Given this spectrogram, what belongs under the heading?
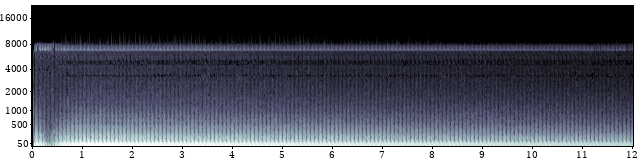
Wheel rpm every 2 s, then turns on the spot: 0, 0, 0, 0, 0, 0.
none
